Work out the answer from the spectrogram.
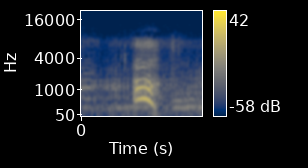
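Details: A gentoo penguin at an Antarctic island rookery in breeding season, with pebble-carrying birds around, on a day of about 43 degrees, gives one brief, hoarse squawk that rises and falls in a quarter second, over low murmur.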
